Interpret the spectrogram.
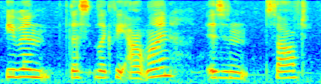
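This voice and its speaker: A woman's voice: fairly high pitch, fairly even intonation, slow. A teenage girl chatting in a casual haul vlog, bubbly and a little out of breath, with lots of ums and likes. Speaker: vlogger.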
